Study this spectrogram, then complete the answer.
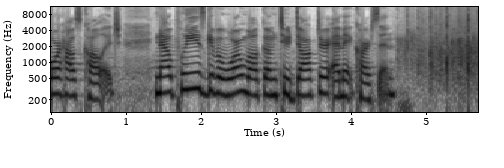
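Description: A girl speaks into a microphone.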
